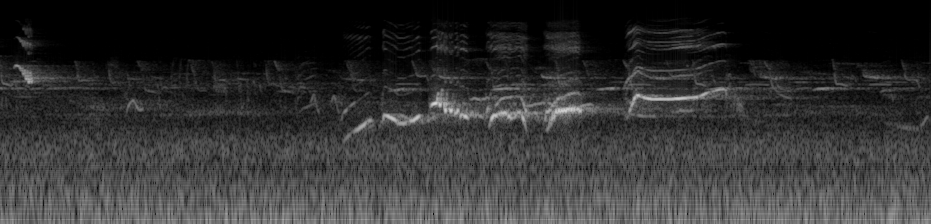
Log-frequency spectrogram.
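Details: Half-speed Eurasian blackbird song, deep drawn-out fluty slurs and warbles in the middle, with a constant hiss throughout.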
